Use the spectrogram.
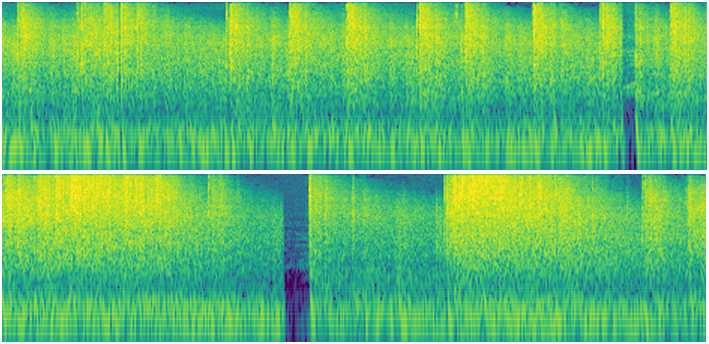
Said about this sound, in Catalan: ja una trabucada a càrrec del Mingo i una tronada a la festa major.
